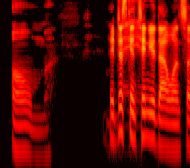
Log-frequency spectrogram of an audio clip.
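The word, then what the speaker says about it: Homme: was the dior home how do you pronounce that h-o-m-m-e um like oh oh oh yeah it's pretty much ohm it discontinued that one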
